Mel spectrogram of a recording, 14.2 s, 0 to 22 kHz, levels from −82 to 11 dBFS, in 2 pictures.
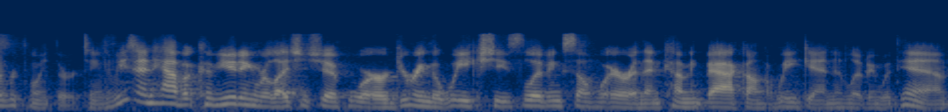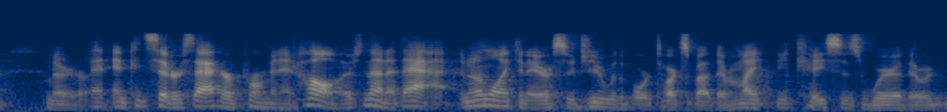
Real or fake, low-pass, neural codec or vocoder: fake; 7.2 kHz; codec, 16 kHz, 0.7 kbps, FocalCodec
